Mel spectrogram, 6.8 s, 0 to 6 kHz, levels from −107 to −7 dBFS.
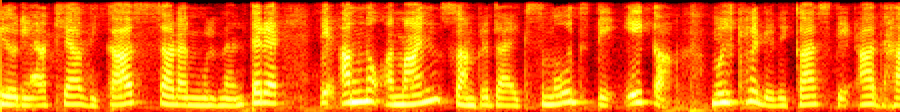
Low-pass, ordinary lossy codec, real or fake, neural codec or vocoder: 5.4 kHz; none; fake; codec, 44.1 kHz, 2.6 kbps, DAC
